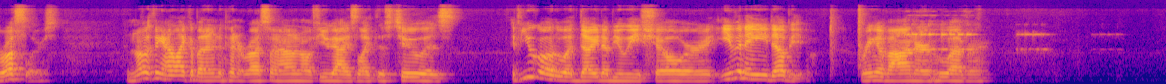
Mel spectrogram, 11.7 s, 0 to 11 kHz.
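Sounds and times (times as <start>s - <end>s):
speech: 0.0s - 0.7s, 1.3s - 10.0s
faint thin high-pitched mobile phone beeps: 9.0s - 11.3s.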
